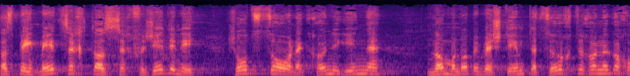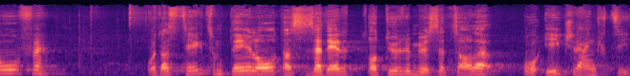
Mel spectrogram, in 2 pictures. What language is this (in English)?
Swiss German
